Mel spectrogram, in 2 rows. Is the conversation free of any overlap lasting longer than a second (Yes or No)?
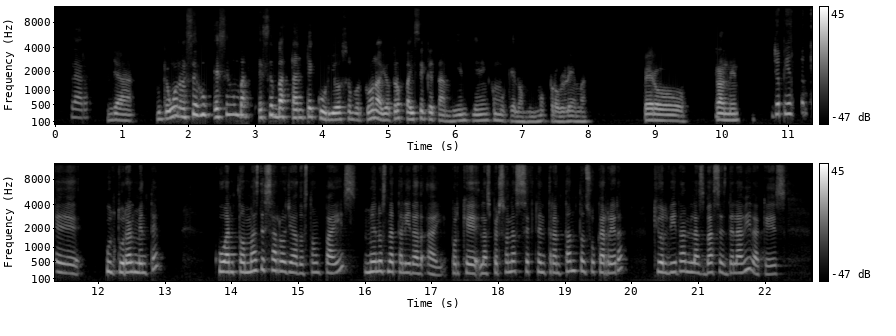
Yes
